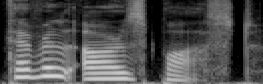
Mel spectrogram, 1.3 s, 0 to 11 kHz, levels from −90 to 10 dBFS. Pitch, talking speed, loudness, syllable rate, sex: 240 Hz, 135 wpm, -15 LUFS, 5.8 syllables/s, female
